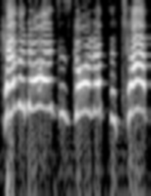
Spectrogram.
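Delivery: excited play-by-play call. Real, not acted. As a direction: call the big climb with excitement.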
